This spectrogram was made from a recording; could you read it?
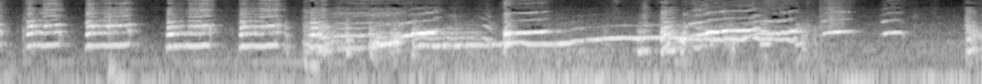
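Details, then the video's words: Noisy Serama bantam hens waiting for their morning let-out; several short harmonic squawks, then a long, rising and falling whining call with other hens chiming in over it. "Hens Noisy Morning Routine Today! | Noisy Hens"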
